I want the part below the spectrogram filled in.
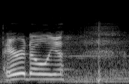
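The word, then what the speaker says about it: Pareidolia: That's how we pronounce it. Paridolia.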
